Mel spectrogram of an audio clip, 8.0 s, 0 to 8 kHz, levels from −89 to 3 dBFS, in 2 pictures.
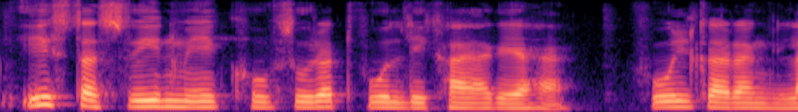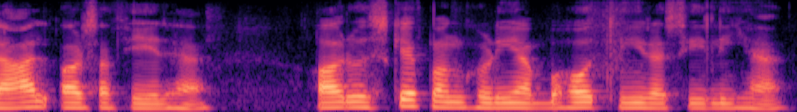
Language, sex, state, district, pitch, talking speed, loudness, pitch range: Hindi, male, Jharkhand, Ranchi, 135 Hz, 175 wpm, -18 LUFS, 125-150 Hz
